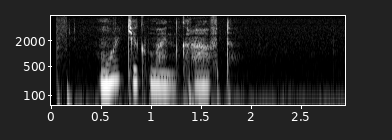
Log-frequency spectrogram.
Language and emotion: Russian, neutral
